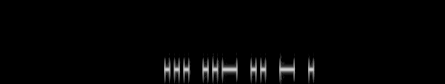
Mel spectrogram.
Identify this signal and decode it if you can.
Morse code, heard as a keyed tone, about 25 wpm, 700 Hz. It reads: SUITE
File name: 5 Letter Words - First 3 Letters Given - 25wpm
